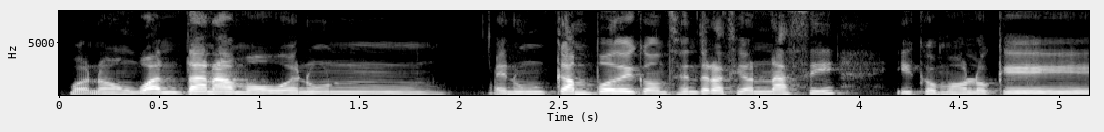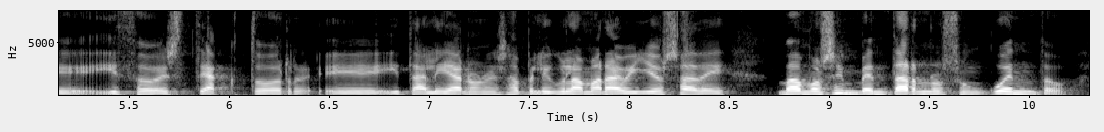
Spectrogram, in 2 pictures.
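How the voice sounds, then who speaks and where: A woman's voice: on the low side, flat delivery, normal speed, hardly any pauses, clean tone. A woman host interviewing a guest, asking questions and murmuring agreement while listening. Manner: attentive, frequent backchannel murmurs.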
